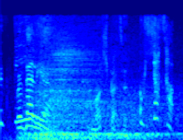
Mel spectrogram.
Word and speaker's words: Revelio: Revelius! You're saying it wrong! Ugh, Revelio!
